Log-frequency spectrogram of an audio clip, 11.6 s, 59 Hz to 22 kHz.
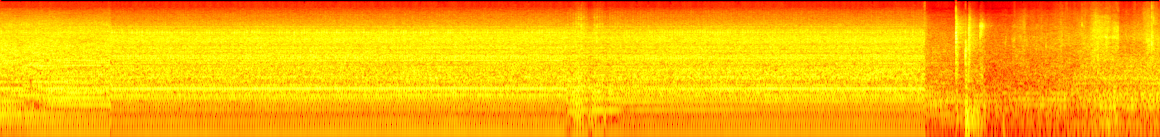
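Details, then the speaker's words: PowerSmart 2200 watt inverter generator under load as a compressor engages (about 300 watts steady), mic just outside the door; steady drone holds speed, handling the surge without stumbling. "all right so y'all heard the generator kick in actually this wasn't nearly as hard on the generator as that refrigerator was but it handled both of the surges no issue"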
